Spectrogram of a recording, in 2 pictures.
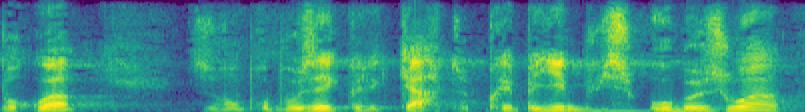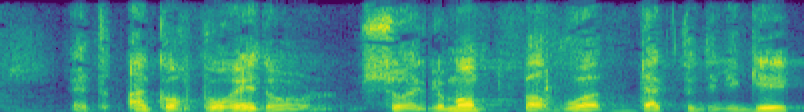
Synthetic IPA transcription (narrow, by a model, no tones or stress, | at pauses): puʁkwa | zəvɔ̃pχɔpozekəlekaʁt̪pχepejepɥisobəzwɛ̃ | ɛt̪χɛ̃kɔʁpɔʁed̪ɑ̃səʁɛɡləmɑ̃pa̰ʁvwad̪ak̚t̪əd̪eleɡʲe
